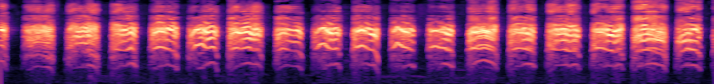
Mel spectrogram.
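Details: Black drongo calls used as a bird-trapping lure: a fairly regular string of about eighteen rasping, harsh notes, each short and noisy, delivered at a brisk pace of roughly two and a half per second.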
